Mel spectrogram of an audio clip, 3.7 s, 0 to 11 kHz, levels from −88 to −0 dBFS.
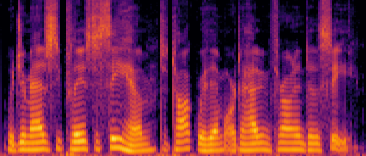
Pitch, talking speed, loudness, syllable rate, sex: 145 Hz, 310 wpm, -17 LUFS, 6.5 syllables/s, male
